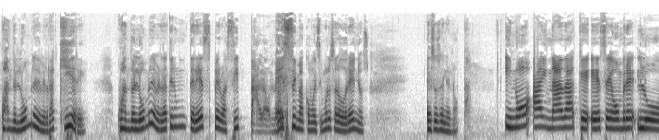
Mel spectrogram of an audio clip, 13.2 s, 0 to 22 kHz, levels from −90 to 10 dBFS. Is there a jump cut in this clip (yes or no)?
no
